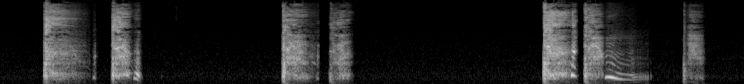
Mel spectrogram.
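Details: Evening cough from a chest cold: an adult coughs in three short bouts of two or three coughs each.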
